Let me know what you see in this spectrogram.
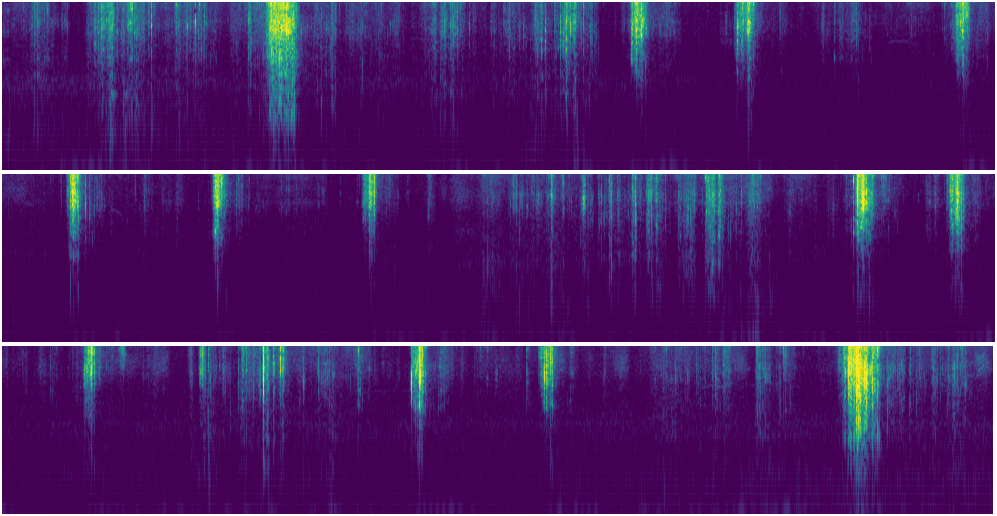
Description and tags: Lettuce twisting
Foley used as sound effects for my audio drama, The Saga of the European King. Enjoy and credit to Tom McNally.
This is a succession of sounds of me twisting and snapping raw, dry lettuce by hand. It makes a crunching sound that can be useful for SFX of breakages, gore and possibly footsteps in snow. The track needs some cleaning up as some traffic sounds are audible in the background.
gore, breaking, lettuce, twisting, wrenching, crunching, SFX, foley, bones, snow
